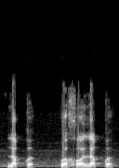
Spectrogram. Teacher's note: Alright, as you can see the qaf which has the jazm, qaf is part of the huruf qalqala, and therefore we are bouncing or echoing the sound.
